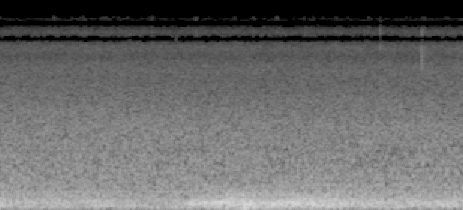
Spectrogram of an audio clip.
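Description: Heavy driving rain falling steadily, with a low rumble of thunder swelling about two seconds in and fading again.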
